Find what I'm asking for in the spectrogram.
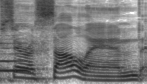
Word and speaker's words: Sarasaland: She's the princess of Sarasaland. I think it's how you say it. – Yeah, that was right.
